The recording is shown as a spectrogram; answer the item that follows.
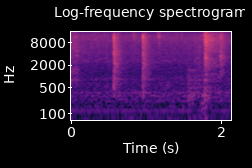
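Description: Metal tongs clicking against a frying pan three times, about half a second in, at one second and near the end, over a steady faint hiss of the simmering pan sauce.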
